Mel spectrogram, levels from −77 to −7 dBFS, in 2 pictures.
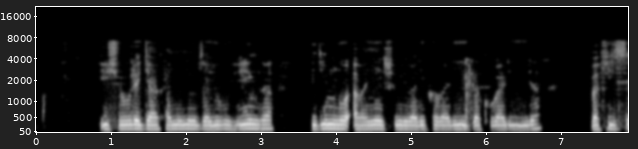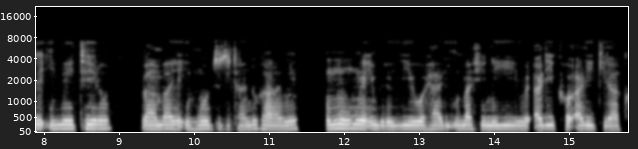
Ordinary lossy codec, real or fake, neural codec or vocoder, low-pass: AAC, 48 kbps; fake; vocoder, 24 kHz, 100 mel bands, Vocos; 7.2 kHz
